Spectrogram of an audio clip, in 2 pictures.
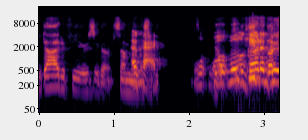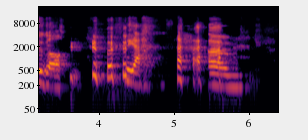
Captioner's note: laughter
